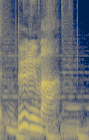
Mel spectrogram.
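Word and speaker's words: ブルマ: right so this character her name is buruma this is one of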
